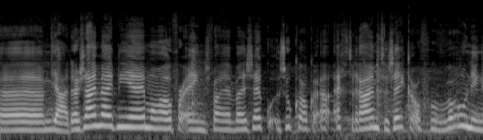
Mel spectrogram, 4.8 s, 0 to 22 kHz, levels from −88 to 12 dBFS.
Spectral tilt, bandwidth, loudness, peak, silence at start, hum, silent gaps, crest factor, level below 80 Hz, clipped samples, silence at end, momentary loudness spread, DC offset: -4.5 dB/octave; 13 kHz; -25 LUFS; -8 dBFS; 0 s; none; none; 18 dB; -62 dBFS; under 0.1%; 0 s; 9 LU; under 0.1%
